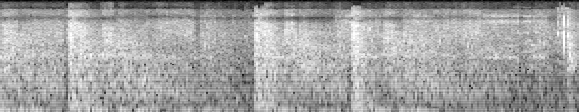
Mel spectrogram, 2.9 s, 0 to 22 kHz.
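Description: Gunfire in the Halo SPV3 mod for Halo shooter, several sharp bursts spaced unevenly over a low background rumble, fairly faint.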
